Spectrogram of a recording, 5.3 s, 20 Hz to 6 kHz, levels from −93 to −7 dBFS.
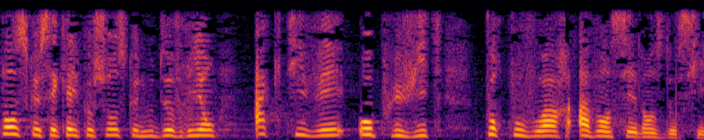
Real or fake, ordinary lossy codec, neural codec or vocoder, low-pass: real; none; none; 5.4 kHz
